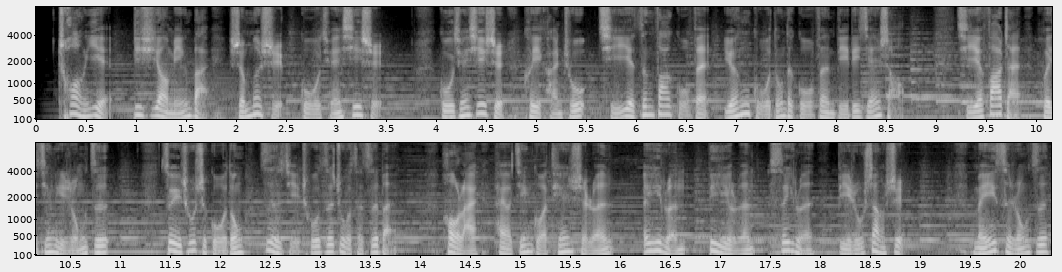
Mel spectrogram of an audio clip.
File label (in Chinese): 短片解说; 抖音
